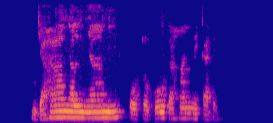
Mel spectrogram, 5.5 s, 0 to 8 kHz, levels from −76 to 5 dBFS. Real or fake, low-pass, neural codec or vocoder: real; 7.2 kHz; none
